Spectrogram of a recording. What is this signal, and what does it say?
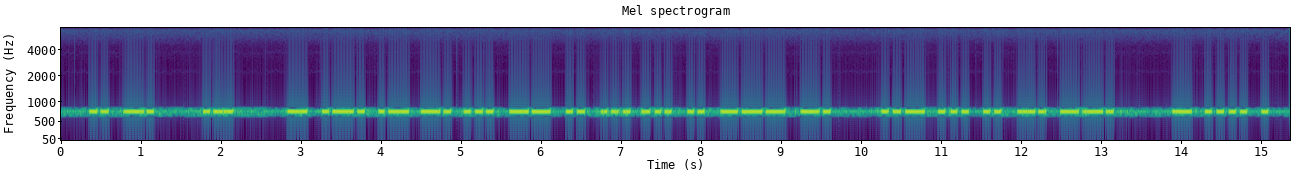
Morse code, heard as a keyed tone, about 18 wpm, 740 Hz. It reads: IN A TRANSMISSION USING THE
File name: iz7slz / VLF / SAQ 24-12-2024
